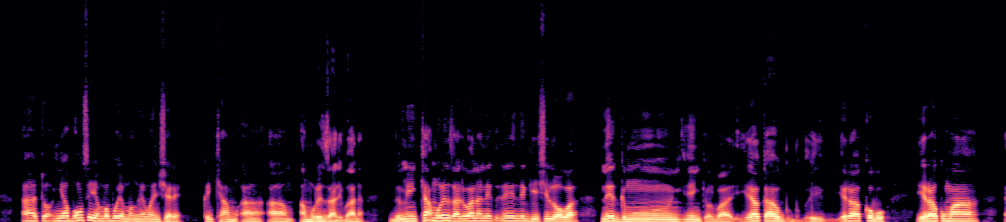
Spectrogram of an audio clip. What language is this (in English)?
Kulung (Nigeria)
